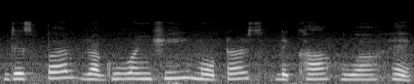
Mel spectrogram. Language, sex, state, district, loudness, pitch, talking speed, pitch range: Hindi, female, Madhya Pradesh, Dhar, -14 LUFS, 250 Hz, 100 wpm, 230-260 Hz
